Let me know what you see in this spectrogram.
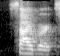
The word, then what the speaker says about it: Siebert: Siebert spelled S-I-E-B-E-R-T. Siebert, sorry, I pronounced it wrong.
